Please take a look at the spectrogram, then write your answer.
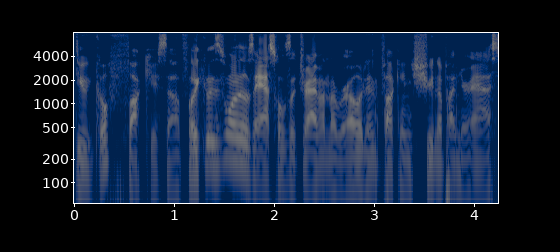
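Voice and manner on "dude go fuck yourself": acted, furious, slow and deliberate angry delivery. Retelling a rude shopper pressuring them: retelling an angry outburst. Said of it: "I was so angry about that".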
